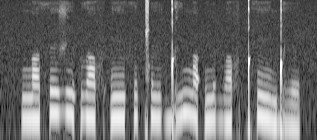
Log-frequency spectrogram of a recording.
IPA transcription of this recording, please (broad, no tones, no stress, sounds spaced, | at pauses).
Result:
ŋ ɒ θ ʏː ʒ ɨː ʔ ð ɒ f ʔ ẽː θ ɨ ǁ ɨː ɡ͡ǃ ɨ ŋ ɒ ʔ ŋ ʏ b ɒ f ǃʰ ẽː ɡ͡ǃ ʏ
